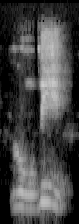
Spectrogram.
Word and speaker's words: rubí: aquí tenemos varios ejemplos rubí lo divido en sílabas son dos rugby entonces yo tengo que descubrir a donde hago más fuerza rubí pero aquí pues es más fácil porque tiene la tilde entonces ya descubro cuál es la sílaba a la que tengo que hacerle más fuerza al pronunciar las palabras graves tienen acento en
